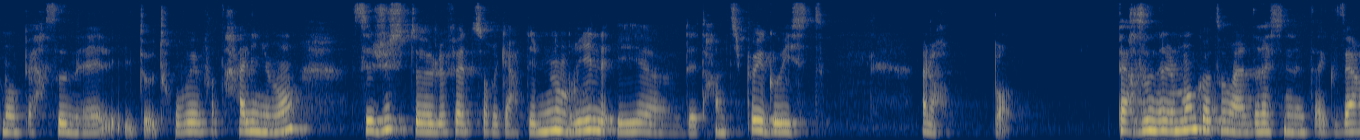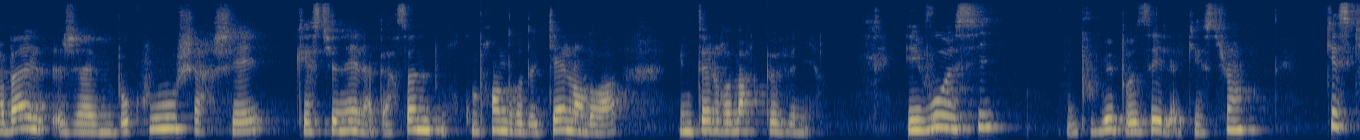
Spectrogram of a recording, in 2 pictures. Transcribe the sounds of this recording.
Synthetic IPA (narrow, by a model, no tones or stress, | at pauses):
mɑ̃pɛʁsɔnɛlḛd̪o̰t̪χuvevɔt̪χaliɲəmɑ̃sɛʒyst̪ləfɛt̪̚d̪ə̥səʁəɡaʁd̪elənɔ̃d̪ʁileød̪ɛt̪χɛ̃pət̪i̥pøeɡɔist̪ | alɔʁ | b̥ɔ̰̃ | pɛʁsɔnɛlmɑ̃kɑ̃t̪ɔ̃mad̪ʁɛsynat̪akvɛʁbalʒɛmbokʰuʃɛʁʃe | kʲɛst̪jɔnelapɛʁsɔnpuʁkɔ̃pχɑ̃d̪ʁəd̪əkʲɛlɑ̃d̪ʁwa | ynt̪ɛlʁəmaʁk̚pøvəniːʁ | evuosi | vupʰuvepozela̰kʲɛst̪jɔ̃ | kʲɛsk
